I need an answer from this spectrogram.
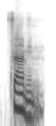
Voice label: "famine", Indian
